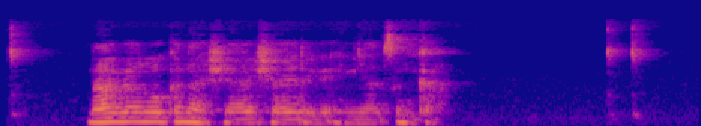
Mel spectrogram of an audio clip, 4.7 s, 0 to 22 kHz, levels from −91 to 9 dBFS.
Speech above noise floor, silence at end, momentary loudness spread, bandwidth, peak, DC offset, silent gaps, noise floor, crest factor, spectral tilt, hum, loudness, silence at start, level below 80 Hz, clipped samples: 44 dB; 0.4 s; 13 LU; 11.5 kHz; -10 dBFS; under 0.1%; none; -73 dBFS; 22 dB; -4.5 dB/octave; none; -31 LUFS; 0.05 s; -70 dBFS; under 0.1%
